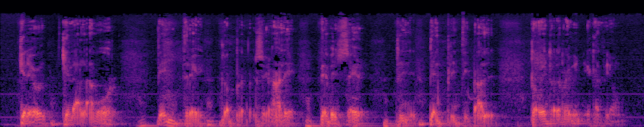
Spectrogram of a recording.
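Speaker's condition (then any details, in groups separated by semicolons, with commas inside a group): Total laryngectomy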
